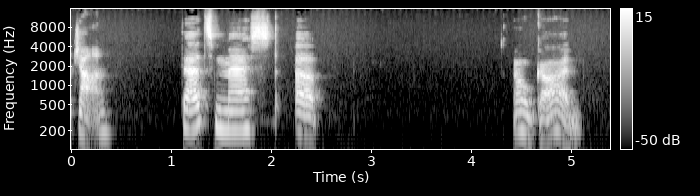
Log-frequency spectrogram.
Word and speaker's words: Can: His first name is C-A-N. And it's pronounced like John.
